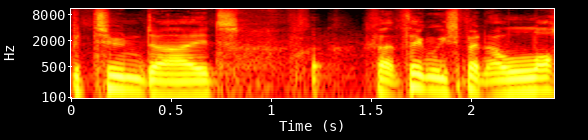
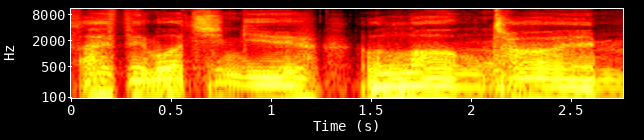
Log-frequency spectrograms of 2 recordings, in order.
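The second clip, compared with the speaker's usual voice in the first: sinister put-on villain voice, lower pitch; 6 semitones lower than usual. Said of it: "it's really sinister when Doctor Von Strangle says".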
